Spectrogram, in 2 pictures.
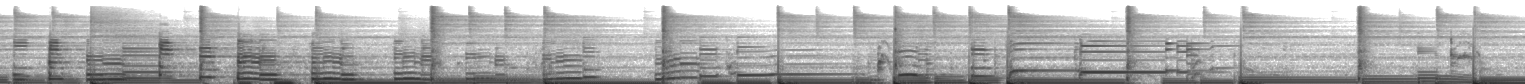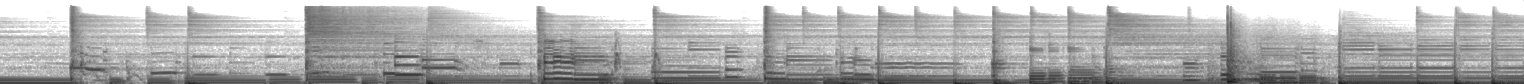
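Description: Live blues band playing an instrumental passage. A semi-hollow electric guitar plays lead lines with notes bending in pitch, over bass guitar and a drum kit.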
